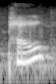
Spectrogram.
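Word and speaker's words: Pai: And today, Senator Van Hollen's staff stated that he questioned Chairman, I believe it's pronounced Pay, P-A-I, Yeah.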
